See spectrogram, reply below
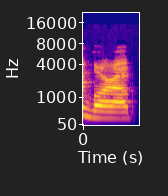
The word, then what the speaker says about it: Laura: It's Laura, L-A-U. I know some people pronounce it Laura, Laura. How do you pronounce your name? Prefer to pronounce your name? – I say Laura, but Laura, I think it's literally just where you're from in the country.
